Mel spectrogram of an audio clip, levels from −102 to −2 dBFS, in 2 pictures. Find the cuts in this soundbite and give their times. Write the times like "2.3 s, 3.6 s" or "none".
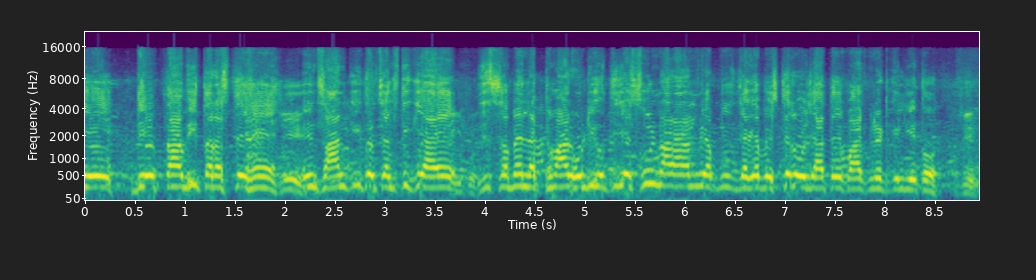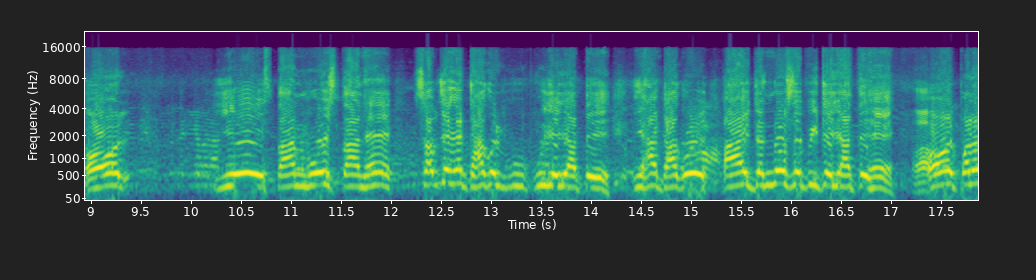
none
